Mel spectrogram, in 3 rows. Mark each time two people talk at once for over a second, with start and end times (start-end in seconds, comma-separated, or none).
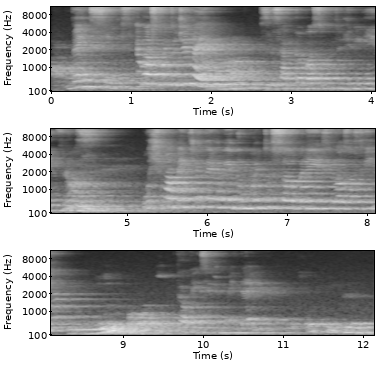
none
